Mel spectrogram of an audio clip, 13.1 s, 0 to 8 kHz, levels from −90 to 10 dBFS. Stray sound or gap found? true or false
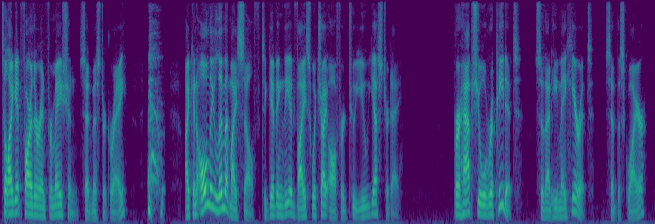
true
